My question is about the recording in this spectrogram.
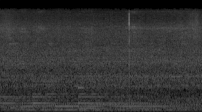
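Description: Soft instrumental backing track playing held notes, with no singing.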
